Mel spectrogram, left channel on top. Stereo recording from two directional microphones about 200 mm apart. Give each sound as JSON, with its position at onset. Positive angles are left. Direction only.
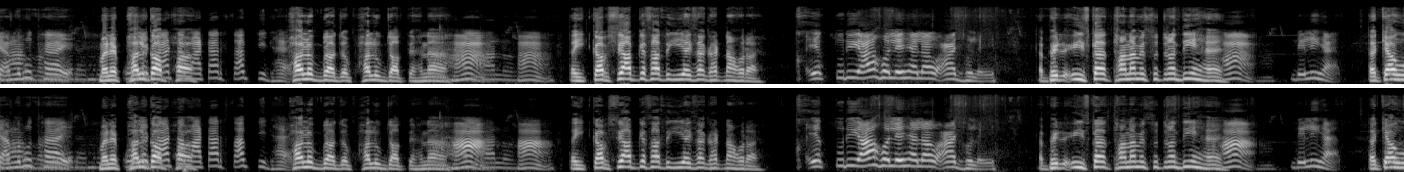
{"t": 0.3, "sound": "speech", "side_deg": -10}
{"t": 0.9, "sound": "speech", "side_deg": 10}
{"t": 1.9, "sound": "speech", "side_deg": -15}
{"t": 2.9, "sound": "speech", "side_deg": 10}
{"t": 4.5, "sound": "speech", "side_deg": -15}
{"t": 4.8, "sound": "speech", "side_deg": -50}
{"t": 5.1, "sound": "speech", "side_deg": -10}
{"t": 5.7, "sound": "speech", "side_deg": 5}
{"t": 8.1, "sound": "speech", "side_deg": -20}
{"t": 10.3, "sound": "speech", "side_deg": 5}
{"t": 12.2, "sound": "speech", "side_deg": -15}
{"t": 13.7, "sound": "speech", "side_deg": 5}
